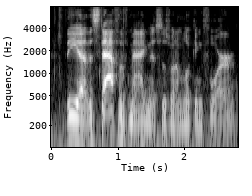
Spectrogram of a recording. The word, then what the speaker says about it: Magnus: Oh god, I can't remember how to pronounce it. Magnus. Magnus. That was it.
